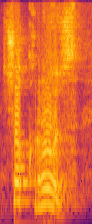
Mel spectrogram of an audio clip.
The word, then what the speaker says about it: chakras: According to Hindu yogic philosophy, chakras, pronounced as chakrus and generally translated as circle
